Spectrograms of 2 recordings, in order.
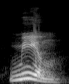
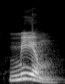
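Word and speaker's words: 미음: इसके बाद जो अक्षर आएगा वो है मियम, ये एक बॉक्स की तरह है, मियम। इसका एकमात्र उच्चारण है म म।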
